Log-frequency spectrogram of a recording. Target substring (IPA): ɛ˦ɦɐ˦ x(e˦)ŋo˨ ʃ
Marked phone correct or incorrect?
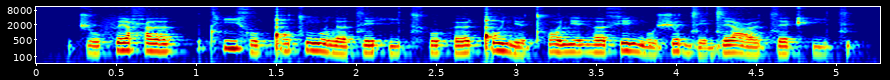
correct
